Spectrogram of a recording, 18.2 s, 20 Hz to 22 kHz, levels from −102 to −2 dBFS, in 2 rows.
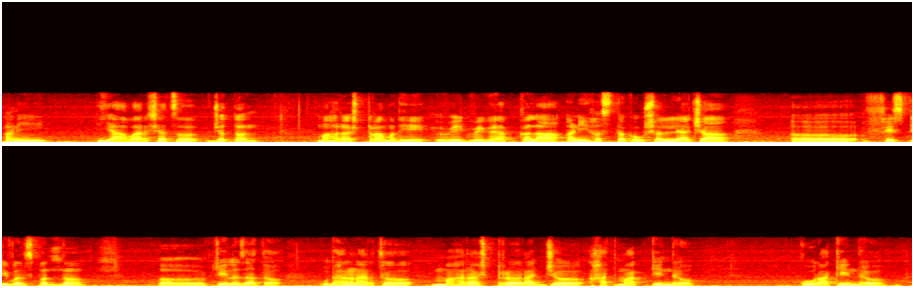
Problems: none marked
